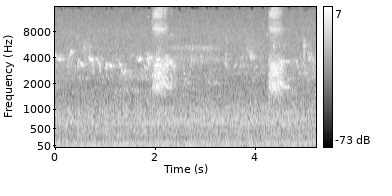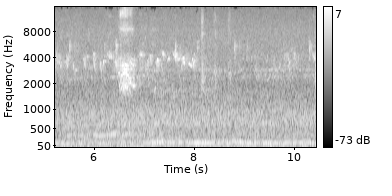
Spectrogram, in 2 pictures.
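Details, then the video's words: Gray squirrel named Wilma, one-eyed and fat, screaming near a bird seed feeder: three rough, noisy cries spaced roughly every two seconds, with a constant low-pitched hum underneath. "Gray Squirrel eating Maple seeds and One eyed Wilma screaming"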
